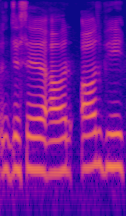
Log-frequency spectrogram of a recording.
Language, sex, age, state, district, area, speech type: Hindi, female, 30-45, Uttar Pradesh, Bhadohi, rural, spontaneous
